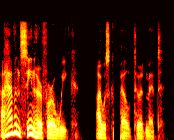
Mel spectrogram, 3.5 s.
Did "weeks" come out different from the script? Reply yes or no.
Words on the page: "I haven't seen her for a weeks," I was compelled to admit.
yes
